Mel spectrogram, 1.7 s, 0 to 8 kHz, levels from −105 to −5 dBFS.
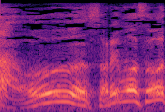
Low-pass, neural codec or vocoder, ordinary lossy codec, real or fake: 7.2 kHz; none; none; real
